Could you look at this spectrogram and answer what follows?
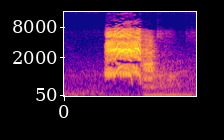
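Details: Recessive pied Alexandrine parakeet pair: one loud, harsh, rasping squawk lasting about half a second, then a brief fading tail, with quiet background before and after.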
